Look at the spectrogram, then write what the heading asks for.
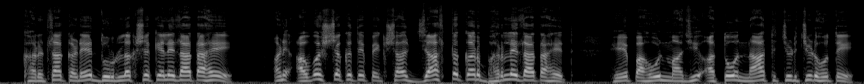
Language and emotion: Marathi, angry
